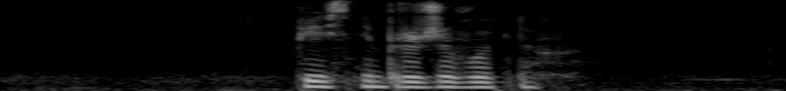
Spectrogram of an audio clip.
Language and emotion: Russian, neutral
